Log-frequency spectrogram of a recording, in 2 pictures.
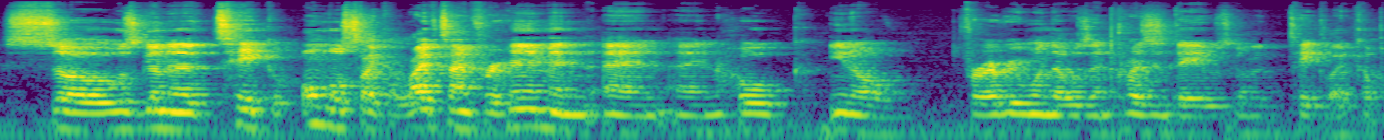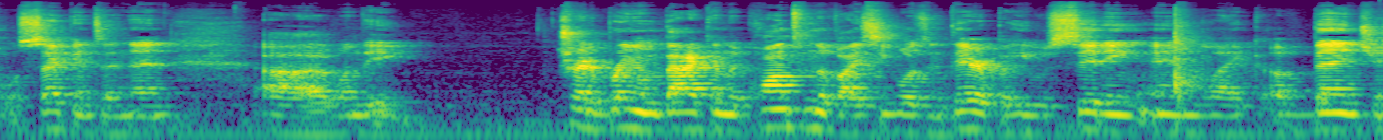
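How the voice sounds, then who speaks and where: Echoey, bright-voiced man rambling about films. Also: medium pitch. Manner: rambling, slangy, mildly sweary fan talk. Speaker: movie reviewer. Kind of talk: casual spoken movie review with spoilers. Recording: roomy echo, distant mic, faint noise.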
